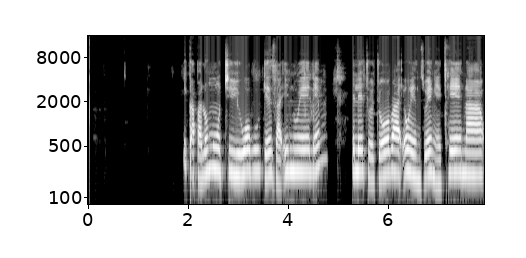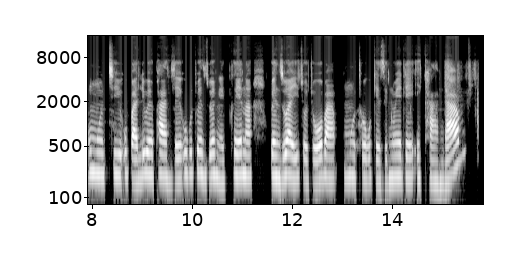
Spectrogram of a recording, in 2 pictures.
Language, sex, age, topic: North Ndebele, male, 25-35, health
